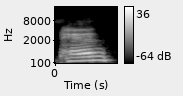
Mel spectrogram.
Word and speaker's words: Penn: i can say is pen rhymes with deep end and when you're out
